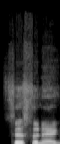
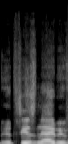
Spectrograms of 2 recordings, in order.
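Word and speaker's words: Sise-Neg: say, storyline about I don't know the right pronunciation, Sisineg. Sisineg, we said. Sisineg.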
